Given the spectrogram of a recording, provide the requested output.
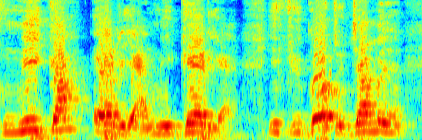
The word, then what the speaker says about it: Nigeria: long as nigeria does the proper pronunciation not knowing nigeria is the elephant from nigeria it sounds a bit okay the proper name is nika area nigeria if you go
